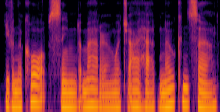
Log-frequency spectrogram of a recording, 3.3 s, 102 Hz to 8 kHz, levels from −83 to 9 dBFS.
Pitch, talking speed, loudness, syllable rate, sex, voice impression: 115 Hz, 220 wpm, -18 LUFS, 5.5 syllables/s, male, very masculine, very adult-like, slightly middle-aged, very thick, very relaxed, very weak, very dark, very soft, very muffled, slightly fluent, raspy, cool, very intellectual, slightly refreshing, sincere, very calm, slightly friendly, very reassuring, slightly unique, elegant, wild, sweet, kind, very modest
